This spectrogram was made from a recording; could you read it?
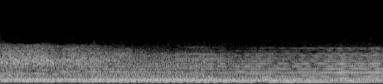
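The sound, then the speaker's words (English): A No. 107 bus pulls away from a covered bus stop beside a phone booth under clouding skies, its heavy diesel engine droning loud in a steady, rumbling hum with no voices over it. “When it pulled away, I was all alone at the bus stop.”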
